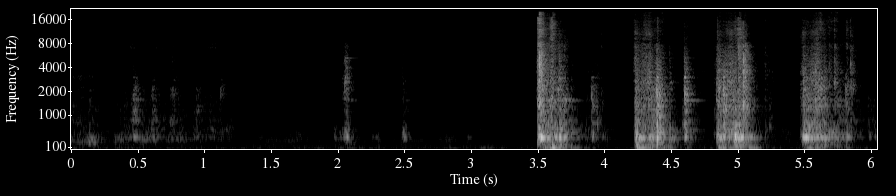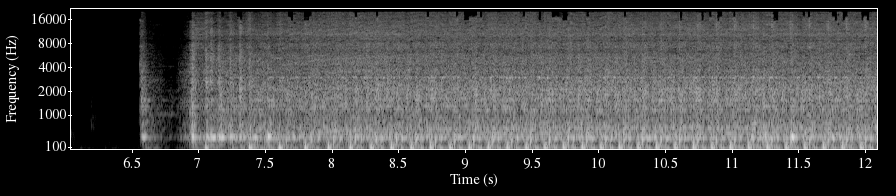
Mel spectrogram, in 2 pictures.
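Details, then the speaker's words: Old Villiers engine on an Atom, cranked after clunks of handling: steady even churn with no firing pop. Strong spark, good compression and no fuel leak; owner wonders about timing and whether it is drawing up petrol. "I think she's certainly got good compression and there's no leak on the fuel system that's a big bonus that is a huge bonus but why"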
